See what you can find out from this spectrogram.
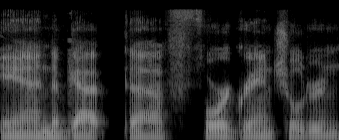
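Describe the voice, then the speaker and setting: Recorded dry and close with no echo over a quiet background, a man with an American accent speaks in a very deep, low pitch with fairly even intonation. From US Northeast/Midwest (Buffalo, St. Louis). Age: 60s. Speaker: pastor. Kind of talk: interview. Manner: hesitant, many fillers.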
